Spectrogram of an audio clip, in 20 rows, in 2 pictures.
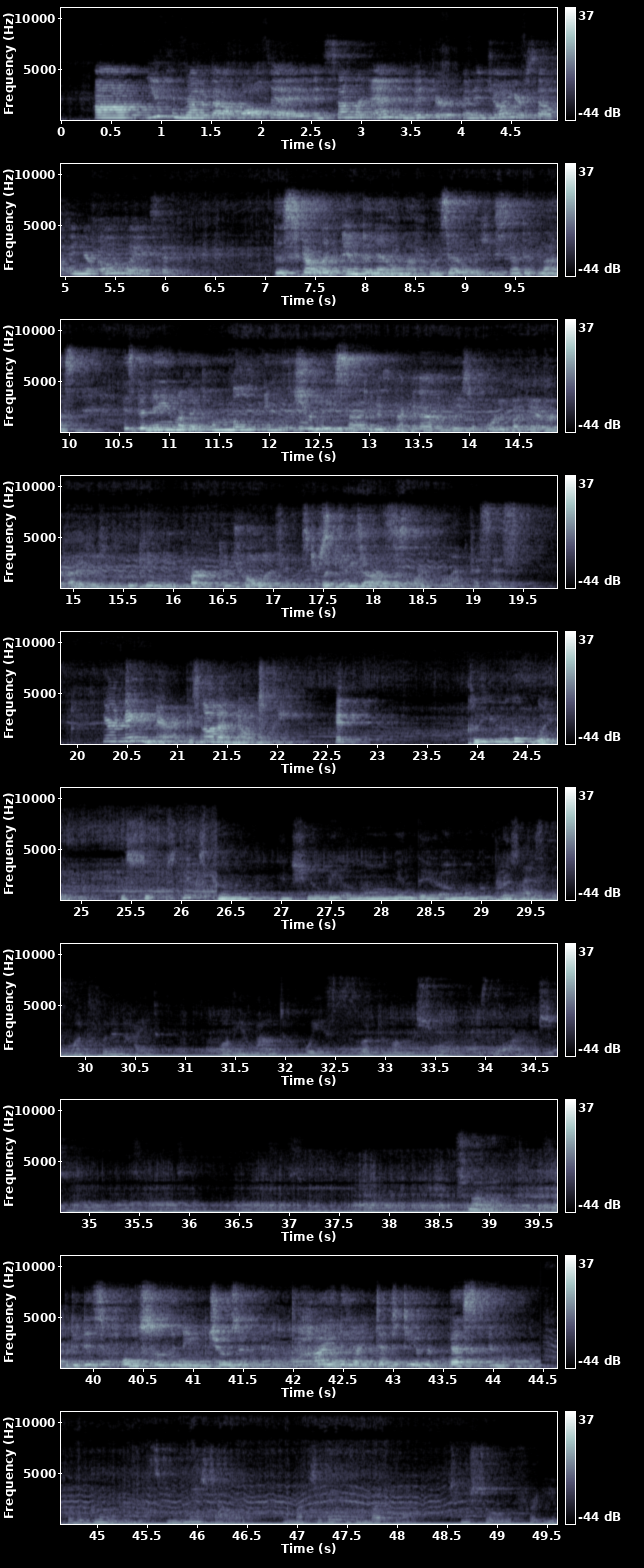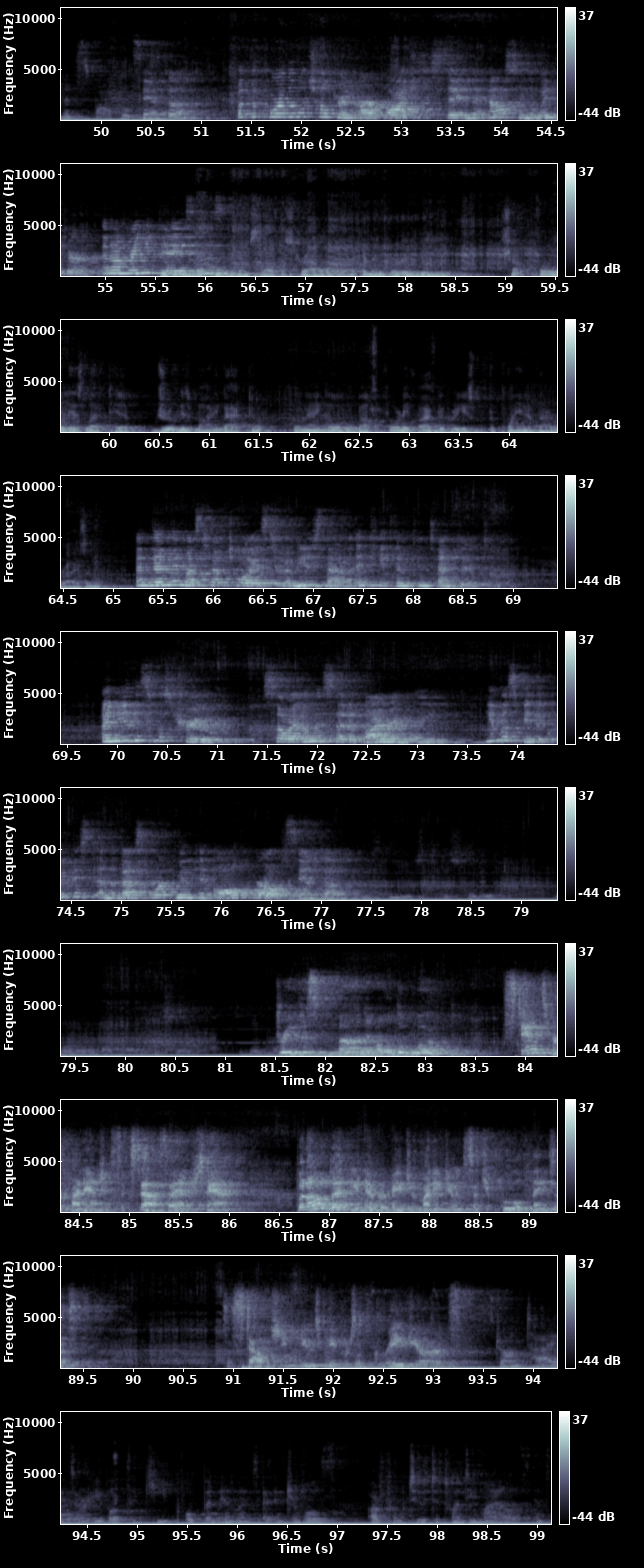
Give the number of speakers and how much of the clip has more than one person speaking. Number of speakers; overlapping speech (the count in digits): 7, about 10%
